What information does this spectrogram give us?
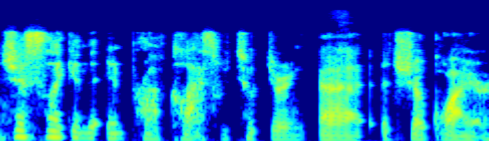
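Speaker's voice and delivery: very quiet, barely audible whisper. Whispering in character to a teammate during a shared task: whisper. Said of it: "I'm gonna whisper".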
